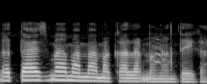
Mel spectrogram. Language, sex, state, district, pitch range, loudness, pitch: Wancho, female, Arunachal Pradesh, Longding, 145-195 Hz, -15 LUFS, 165 Hz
